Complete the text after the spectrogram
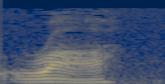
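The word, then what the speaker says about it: ra (רע): It's the word, I'll pronounce it for you, ra.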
